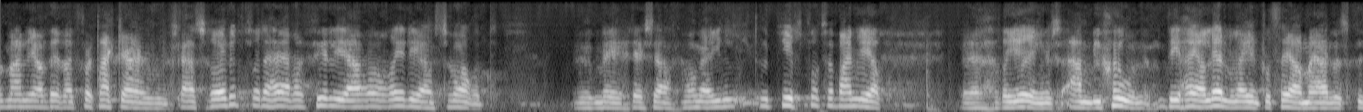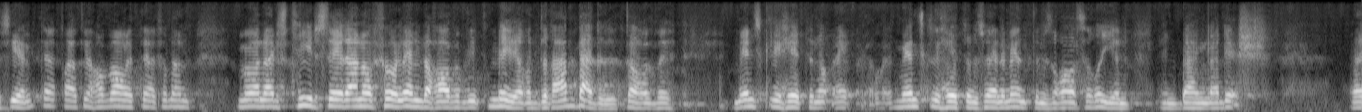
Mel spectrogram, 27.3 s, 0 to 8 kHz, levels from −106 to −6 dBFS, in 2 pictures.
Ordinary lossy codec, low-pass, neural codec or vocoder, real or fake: none; 7.2 kHz; codec, 16 kHz, 2 kbps, FreqCodec, smaller model; fake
